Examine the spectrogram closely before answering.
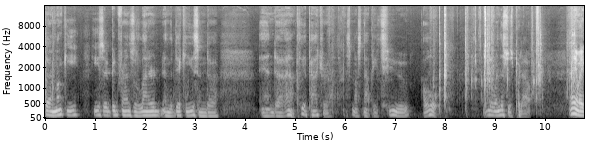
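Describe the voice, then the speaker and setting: A middle-aged man showing off his collection in casual, unscripted chat, enthusiastic, rambling and a little profane. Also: medium pitch. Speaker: cassette collector and video host. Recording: clearly noisy home recording with clicks.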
